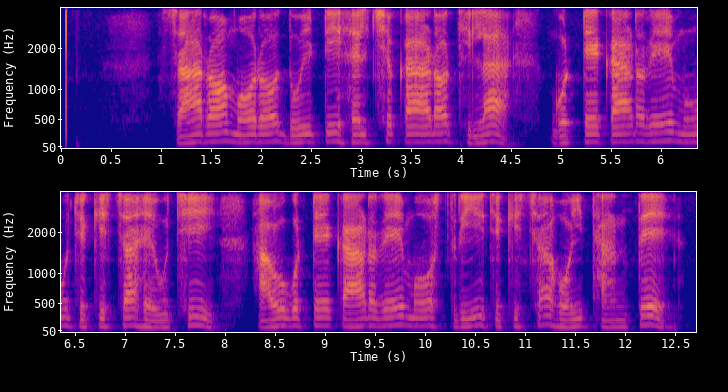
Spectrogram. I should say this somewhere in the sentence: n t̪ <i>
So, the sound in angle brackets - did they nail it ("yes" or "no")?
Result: no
